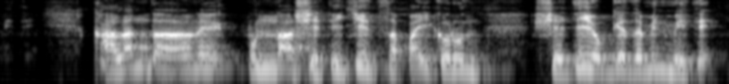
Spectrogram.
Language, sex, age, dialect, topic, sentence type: Marathi, male, 36-40, Standard Marathi, agriculture, statement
